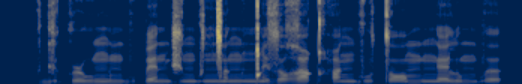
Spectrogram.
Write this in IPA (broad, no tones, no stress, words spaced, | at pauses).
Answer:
ɡʲɔkɹuŋɪ mbuɓɛnd͡ʒʊ ŋɡʊŋ͡ǀəŋʊ ŋ͡ǃɪzʊʁɛqʰɛ ŋɡu tɔ mʊŋɛlu mbə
